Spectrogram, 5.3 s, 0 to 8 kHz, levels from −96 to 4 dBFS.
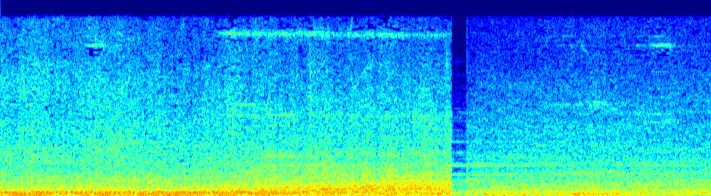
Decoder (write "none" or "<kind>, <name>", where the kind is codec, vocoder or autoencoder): none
